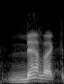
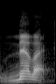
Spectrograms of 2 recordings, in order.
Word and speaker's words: Melech: Melech in Hebrew and Melech means king notice the accents on the first syllable notice the accent over that first syllable Melech is King that schwa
